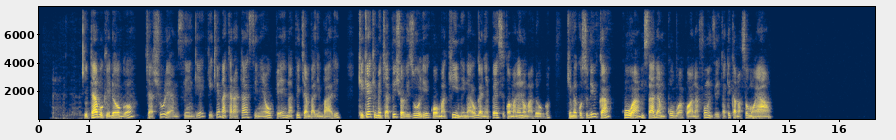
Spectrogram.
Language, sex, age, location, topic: Swahili, male, 25-35, Dar es Salaam, education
